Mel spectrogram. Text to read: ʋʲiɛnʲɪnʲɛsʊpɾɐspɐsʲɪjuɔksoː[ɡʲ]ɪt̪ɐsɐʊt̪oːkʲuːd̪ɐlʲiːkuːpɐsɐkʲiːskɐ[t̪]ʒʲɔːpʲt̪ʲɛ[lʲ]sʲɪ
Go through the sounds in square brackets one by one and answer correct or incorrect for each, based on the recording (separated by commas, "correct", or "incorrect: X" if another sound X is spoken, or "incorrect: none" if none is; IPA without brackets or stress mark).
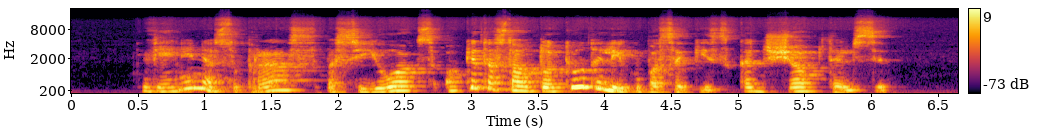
incorrect: kʲ, correct, correct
